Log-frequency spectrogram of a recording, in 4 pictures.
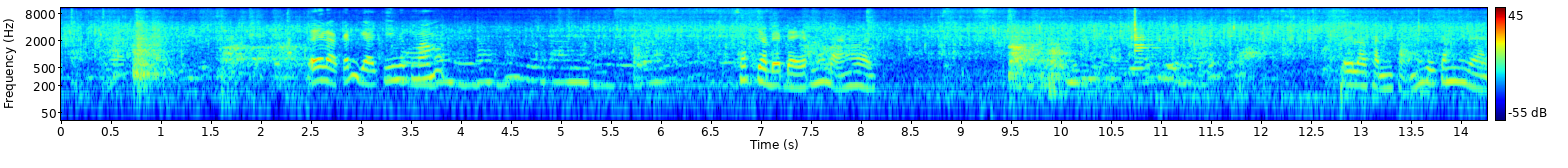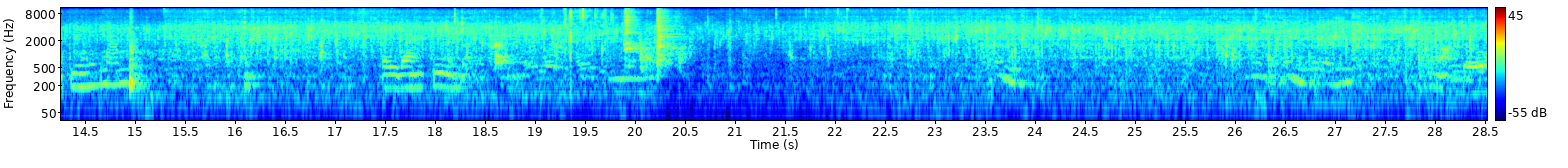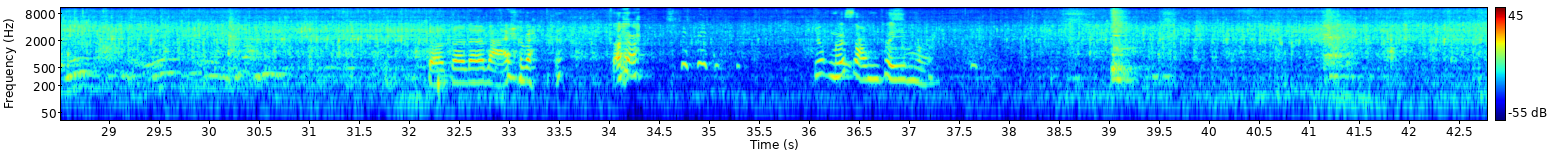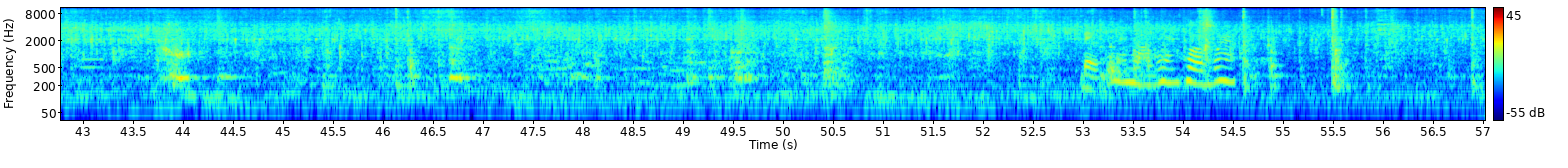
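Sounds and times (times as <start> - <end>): chicken wings sizzling in a pan: 0.0 - 57.0
utensil clattering against pan: 18.3 - 20.6.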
